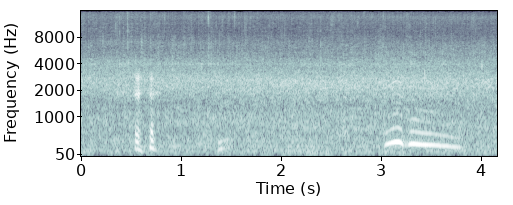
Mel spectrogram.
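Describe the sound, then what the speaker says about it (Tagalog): Heavy rain hissing steadily on a road, a dense even wash of sound with a couple of brief knocks and a short voice-like whistle partway through. "Pag malakas ang ulan, hindi madulas ang kalsada."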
